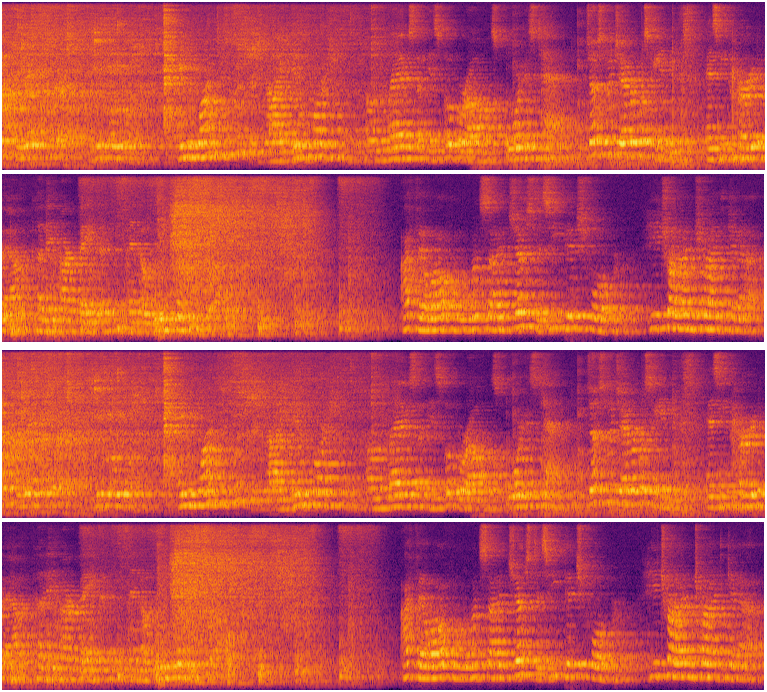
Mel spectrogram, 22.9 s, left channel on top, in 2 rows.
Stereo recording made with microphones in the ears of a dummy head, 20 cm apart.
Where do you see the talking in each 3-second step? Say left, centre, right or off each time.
left, left, left, left, left, centre, right, right.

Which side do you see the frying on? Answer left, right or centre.
centre.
